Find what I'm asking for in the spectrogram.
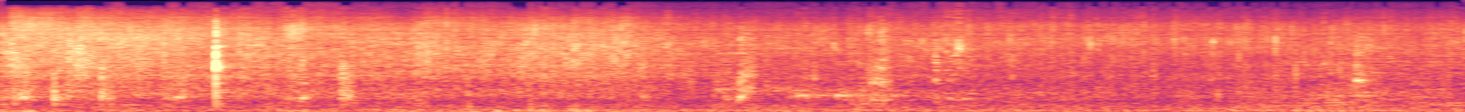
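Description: Gravy for Kathiawadi stuffed brinjal is stirred in a pan over a wood stove, with soft scraping and wet sloshing over a low sizzle and a few sharp clinks of the spoon.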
